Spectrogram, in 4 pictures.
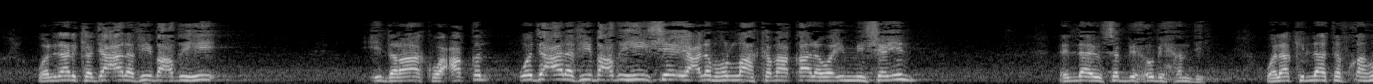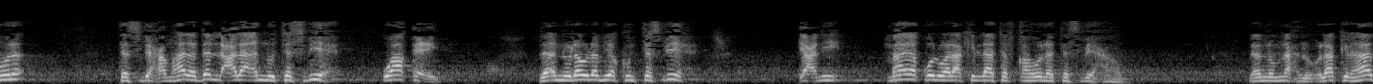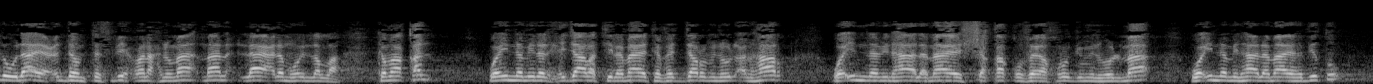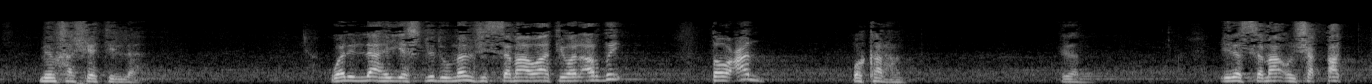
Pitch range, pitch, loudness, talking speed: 165-200 Hz, 180 Hz, -20 LUFS, 100 wpm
